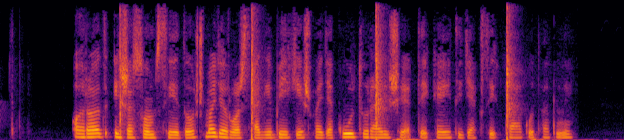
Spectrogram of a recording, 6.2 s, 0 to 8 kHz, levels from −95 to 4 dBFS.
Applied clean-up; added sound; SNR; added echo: none; Clapping; 12 dB; none.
